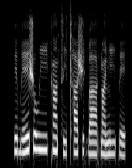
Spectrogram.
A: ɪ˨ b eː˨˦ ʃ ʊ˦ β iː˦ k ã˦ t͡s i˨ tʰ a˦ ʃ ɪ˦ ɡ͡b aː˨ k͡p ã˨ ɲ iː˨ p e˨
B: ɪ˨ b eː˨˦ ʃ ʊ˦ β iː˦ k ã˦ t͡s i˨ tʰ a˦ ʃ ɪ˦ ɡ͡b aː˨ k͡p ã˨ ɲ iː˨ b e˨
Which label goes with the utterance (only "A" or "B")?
A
